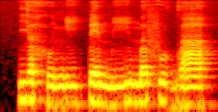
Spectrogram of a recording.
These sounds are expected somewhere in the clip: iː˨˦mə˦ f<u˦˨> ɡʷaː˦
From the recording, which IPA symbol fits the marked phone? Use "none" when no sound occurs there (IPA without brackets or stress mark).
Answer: u˦˨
